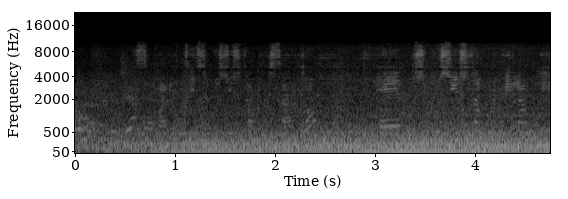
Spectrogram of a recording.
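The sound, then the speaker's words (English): A four-wheel-drive vehicle's engine drones steadily as it climbs the steep, very rough road up to Edetap village, a continuous rumbling roar with rattling noise over it. “The road up to Edetap village is four-wheel drive territory. Luckily, the vehicle we're in has no problem getting up the steep, very rough road.”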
